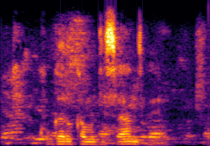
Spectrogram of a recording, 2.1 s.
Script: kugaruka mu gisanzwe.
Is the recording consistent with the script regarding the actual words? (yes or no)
yes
